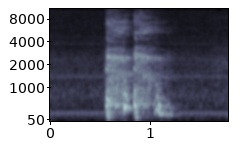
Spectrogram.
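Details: A single brief burst of two linked coughs, then quiet, from a sick school-age girl recording herself after recent vomiting; a cough during an illness.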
